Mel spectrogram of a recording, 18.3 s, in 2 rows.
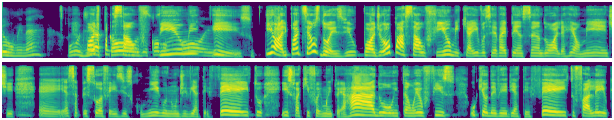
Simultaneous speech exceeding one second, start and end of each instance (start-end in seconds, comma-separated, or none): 1.2-3.3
